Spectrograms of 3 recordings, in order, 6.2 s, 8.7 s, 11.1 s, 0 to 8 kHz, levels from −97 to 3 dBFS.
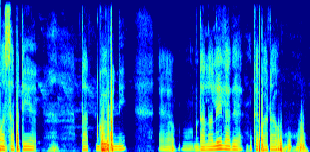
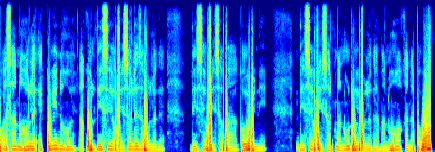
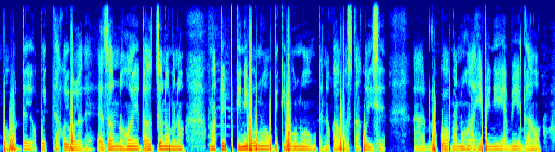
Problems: constant background noise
